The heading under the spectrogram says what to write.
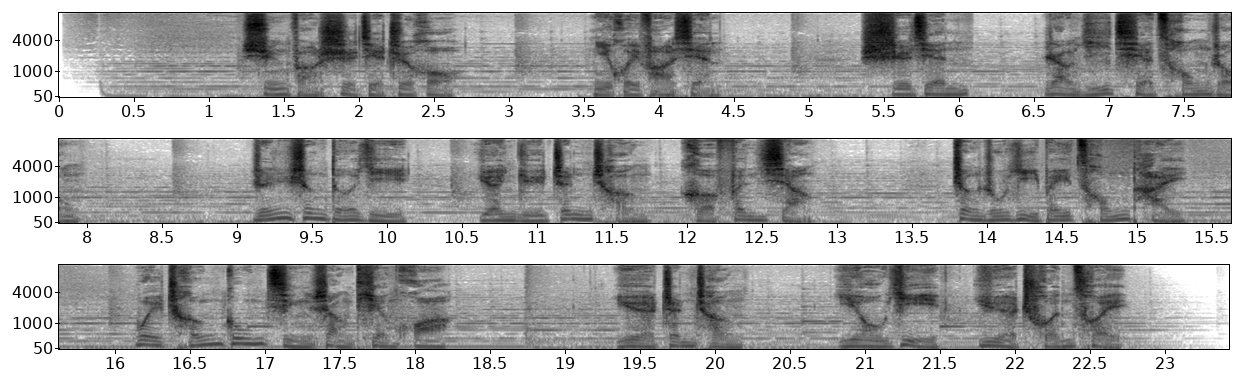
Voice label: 男 广告 自白式广告; 丛台酒

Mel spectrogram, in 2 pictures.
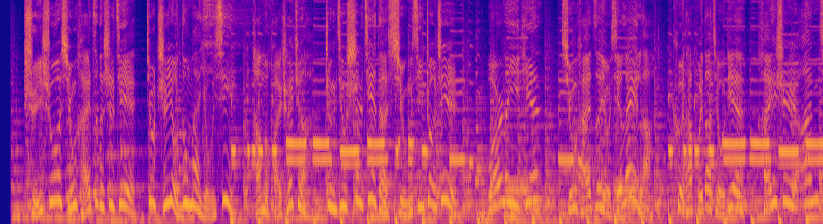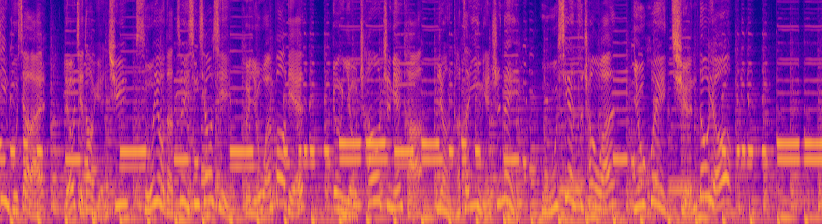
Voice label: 男 较欢快

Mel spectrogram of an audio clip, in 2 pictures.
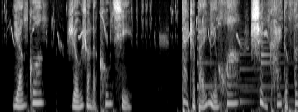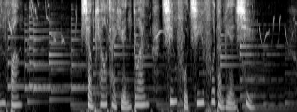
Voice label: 女 专题; 美颜纺织

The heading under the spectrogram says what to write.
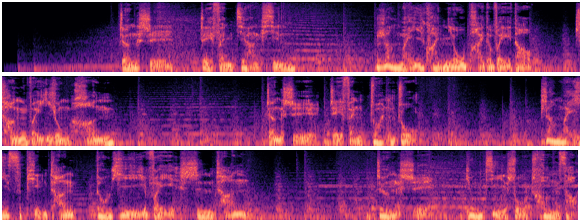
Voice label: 男 专题

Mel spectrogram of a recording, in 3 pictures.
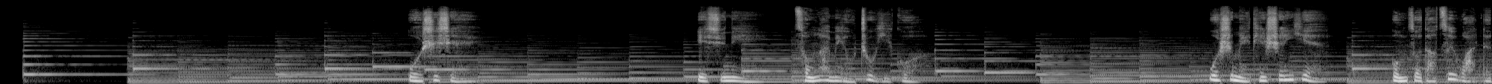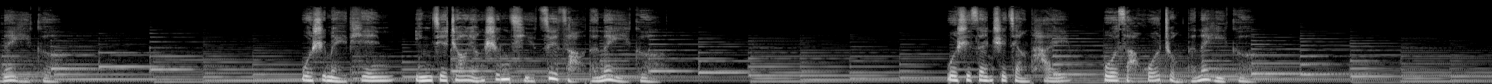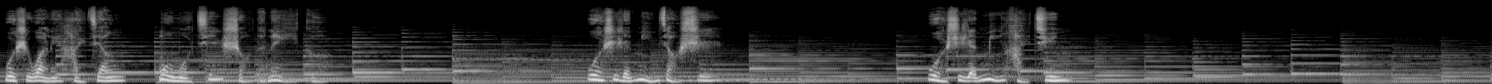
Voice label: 女 旁白 我是谁知性磁性

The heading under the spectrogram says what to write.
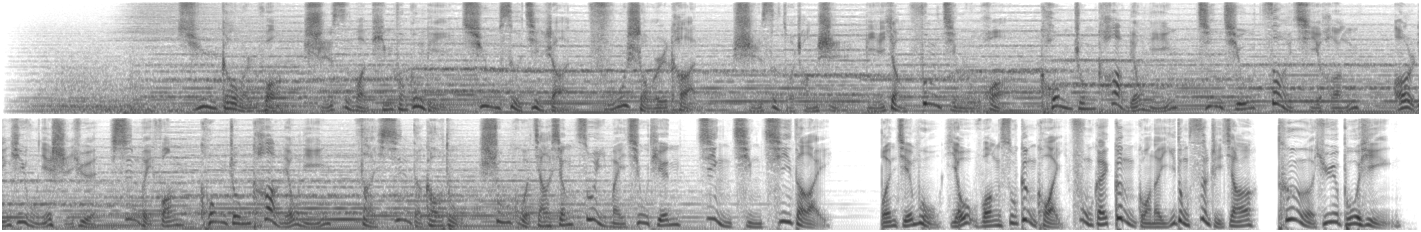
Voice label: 男 片花; 空中看辽宁

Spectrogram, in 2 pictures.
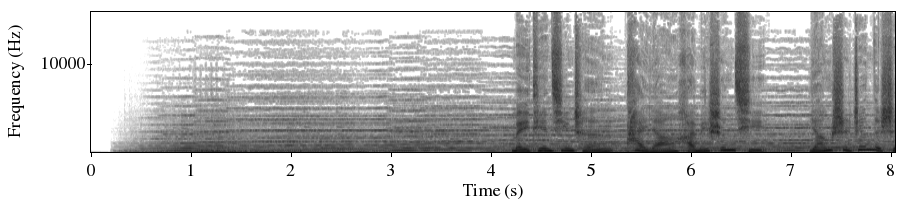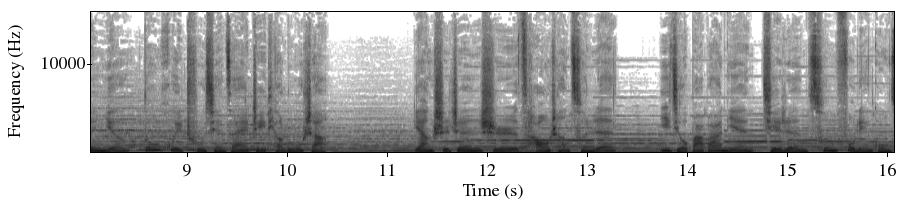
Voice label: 女 专题 人物专访专题配音

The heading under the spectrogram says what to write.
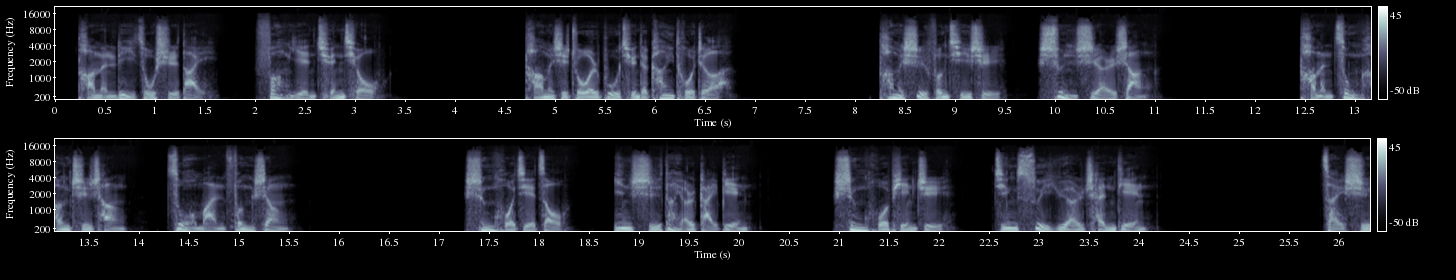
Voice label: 男42 专题; 金立公司

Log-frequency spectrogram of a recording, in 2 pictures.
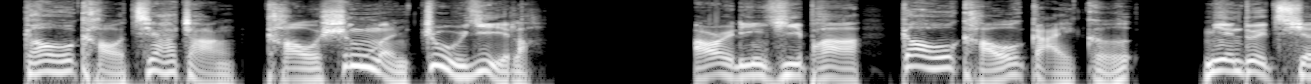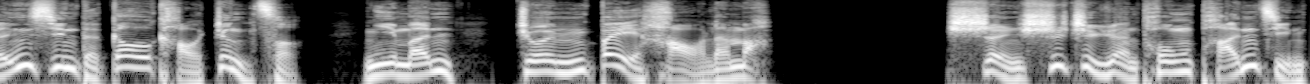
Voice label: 男 广告; 教育; 鼎元教育

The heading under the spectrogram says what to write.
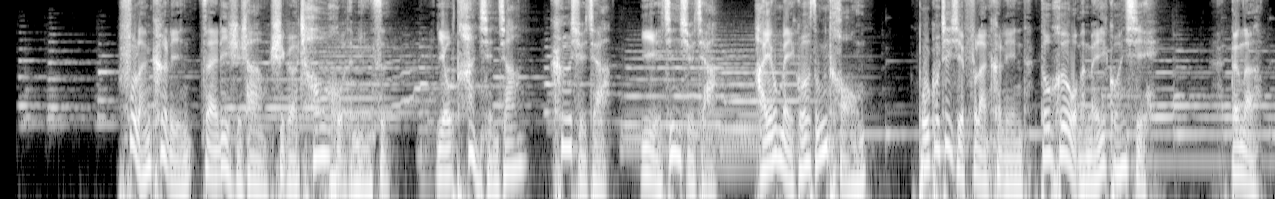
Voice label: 男; 飞碟说; 5分钟让你了解自己都交了哪些税

